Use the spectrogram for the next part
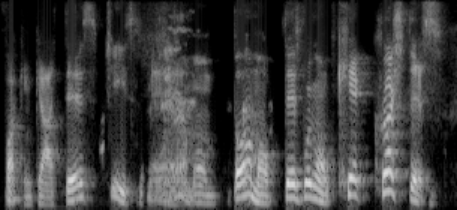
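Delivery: high, loud, cocky fake confidence; mock bravado. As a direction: pump it up like nothing can touch you. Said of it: "what we showed on the exterior facade".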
